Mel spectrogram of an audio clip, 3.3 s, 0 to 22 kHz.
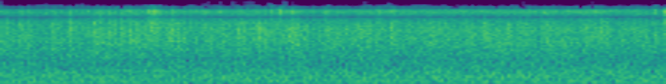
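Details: Forage blower on a Fendt 926 filling a silo with cocktail mix from a Claas 960 chopper, rocks going up: a steady, unbroken roar over a constant low drone, with no knocking or speed dips. It is running steady, not going up super fast.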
